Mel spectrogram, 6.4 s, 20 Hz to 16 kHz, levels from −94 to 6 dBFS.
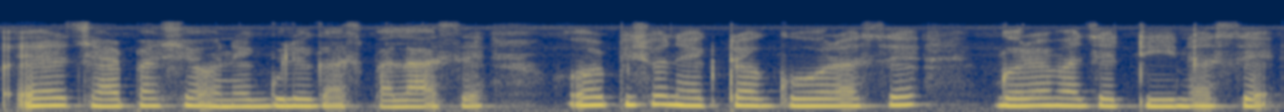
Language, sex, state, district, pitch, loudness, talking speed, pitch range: Bengali, female, Assam, Hailakandi, 235 Hz, -15 LUFS, 130 wpm, 225-245 Hz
